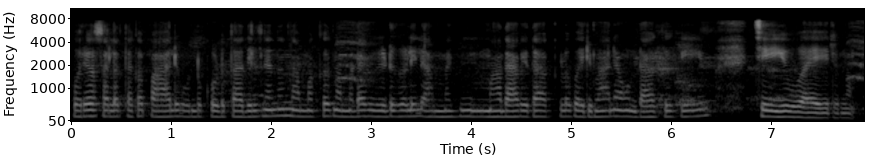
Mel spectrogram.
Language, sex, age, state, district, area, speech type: Malayalam, female, 45-60, Kerala, Kottayam, rural, spontaneous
